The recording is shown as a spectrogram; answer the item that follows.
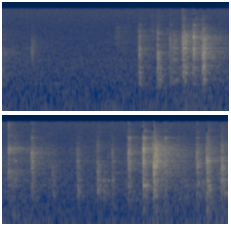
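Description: Short clicks and knocks from a Smith machine's pull-up bar and frame under a man doing pull-ups. They start about two seconds in and come in uneven clusters.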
